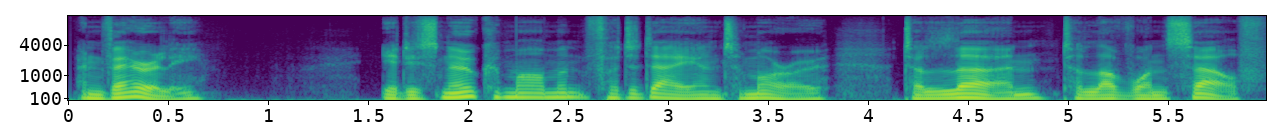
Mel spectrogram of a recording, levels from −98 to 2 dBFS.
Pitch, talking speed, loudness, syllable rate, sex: 105 Hz, 170 wpm, -18 LUFS, 5.2 syllables/s, male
